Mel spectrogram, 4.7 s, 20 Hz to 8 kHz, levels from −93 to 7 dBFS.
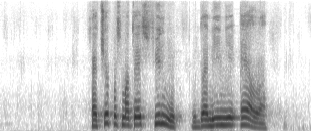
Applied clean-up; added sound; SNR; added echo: neural separator model SepFormer DNS4.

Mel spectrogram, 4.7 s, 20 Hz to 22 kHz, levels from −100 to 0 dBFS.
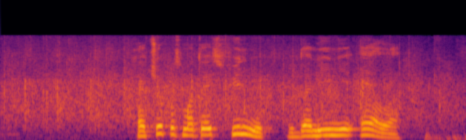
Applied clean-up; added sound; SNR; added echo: none; Applause; 12 dB; none.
